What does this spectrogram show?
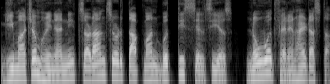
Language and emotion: Goan Konkani, neutral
